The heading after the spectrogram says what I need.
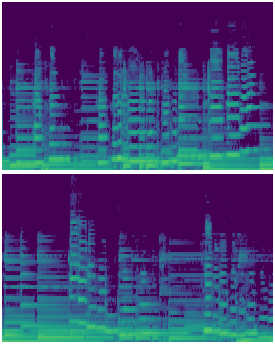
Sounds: Jazz, Music, Musical instrument, Saxophone, Guitar

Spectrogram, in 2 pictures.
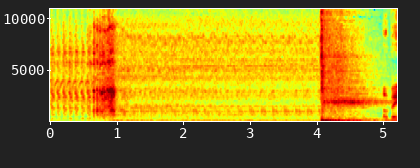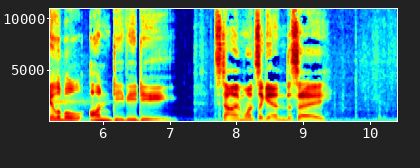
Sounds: Vehicle, Speech

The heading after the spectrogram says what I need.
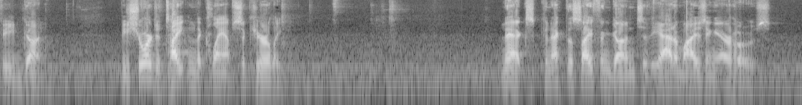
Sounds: Speech

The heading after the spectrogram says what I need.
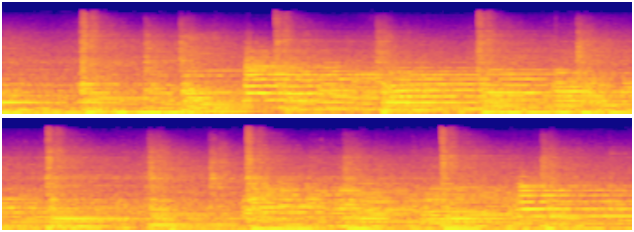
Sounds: Music

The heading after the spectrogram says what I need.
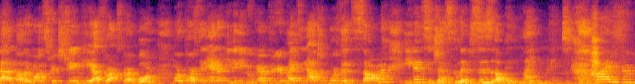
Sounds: Speech

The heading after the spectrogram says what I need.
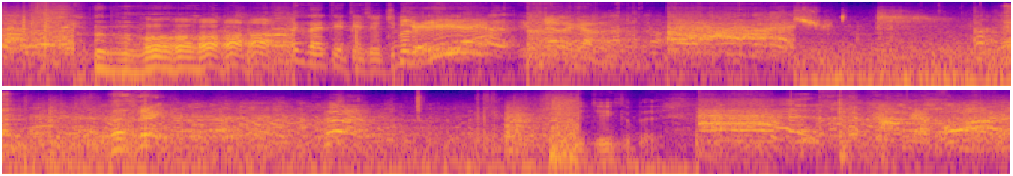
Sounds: Speech

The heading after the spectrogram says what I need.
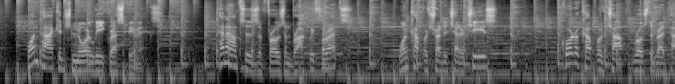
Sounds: Music, Speech

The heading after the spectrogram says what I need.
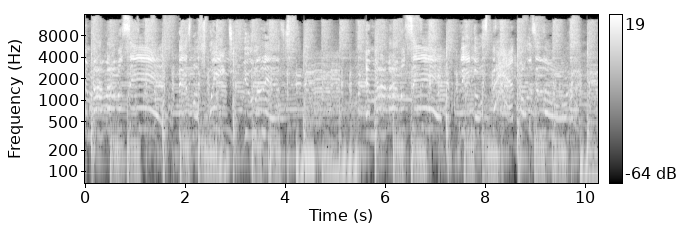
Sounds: Music

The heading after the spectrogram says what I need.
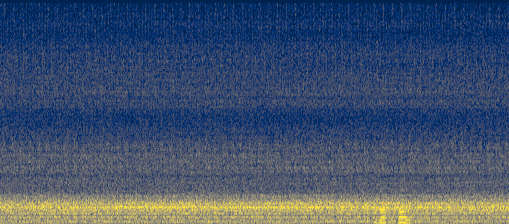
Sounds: Speech

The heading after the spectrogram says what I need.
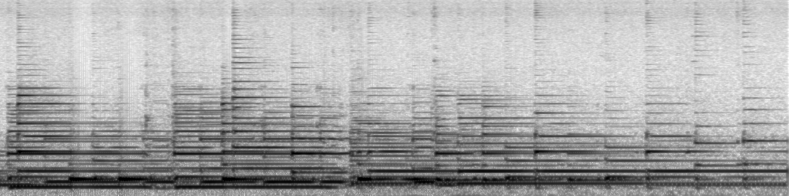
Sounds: Musical instrument, Strum, Guitar, Music, Plucked string instrument

